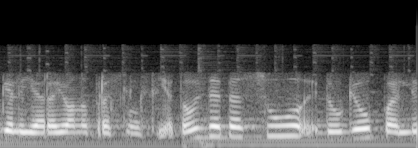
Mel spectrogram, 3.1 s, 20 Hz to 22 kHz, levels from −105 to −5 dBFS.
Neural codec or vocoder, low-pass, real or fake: none; 7.2 kHz; real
